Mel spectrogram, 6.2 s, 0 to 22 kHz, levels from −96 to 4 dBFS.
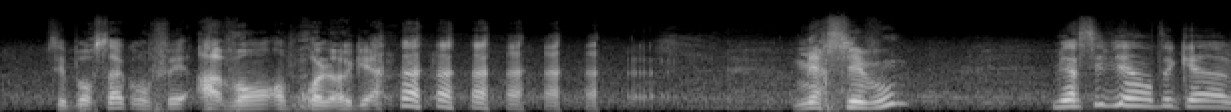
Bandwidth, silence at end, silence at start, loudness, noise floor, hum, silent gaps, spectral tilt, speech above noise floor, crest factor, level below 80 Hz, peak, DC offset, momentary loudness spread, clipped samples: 11.5 kHz; 0 s; 0.25 s; -27 LUFS; -52 dBFS; none; none; -3.5 dB/octave; 25 dB; 20 dB; -78 dBFS; -8 dBFS; under 0.1%; 13 LU; under 0.1%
